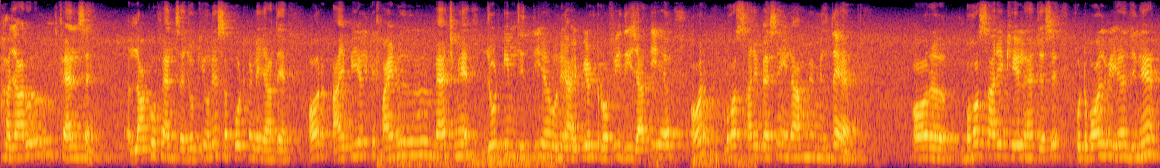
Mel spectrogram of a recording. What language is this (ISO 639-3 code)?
urd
